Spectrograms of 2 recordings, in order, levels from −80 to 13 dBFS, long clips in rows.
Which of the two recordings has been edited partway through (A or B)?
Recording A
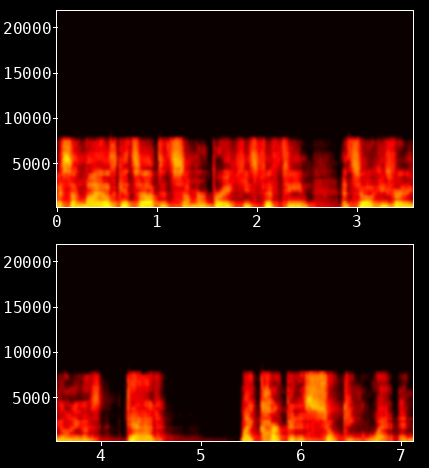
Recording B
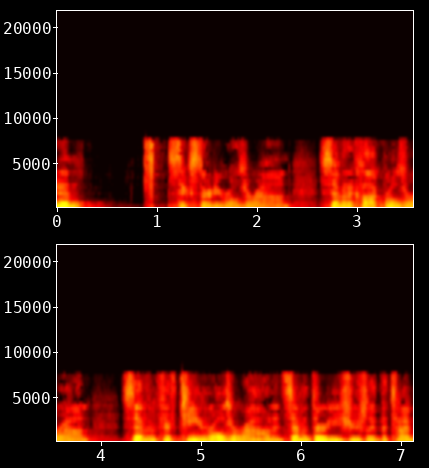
A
